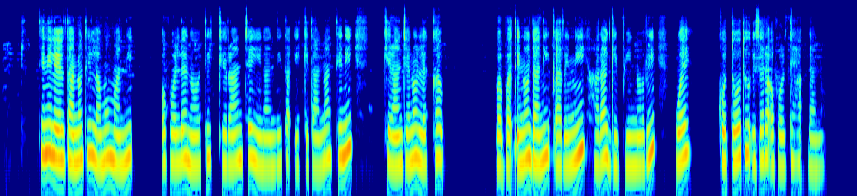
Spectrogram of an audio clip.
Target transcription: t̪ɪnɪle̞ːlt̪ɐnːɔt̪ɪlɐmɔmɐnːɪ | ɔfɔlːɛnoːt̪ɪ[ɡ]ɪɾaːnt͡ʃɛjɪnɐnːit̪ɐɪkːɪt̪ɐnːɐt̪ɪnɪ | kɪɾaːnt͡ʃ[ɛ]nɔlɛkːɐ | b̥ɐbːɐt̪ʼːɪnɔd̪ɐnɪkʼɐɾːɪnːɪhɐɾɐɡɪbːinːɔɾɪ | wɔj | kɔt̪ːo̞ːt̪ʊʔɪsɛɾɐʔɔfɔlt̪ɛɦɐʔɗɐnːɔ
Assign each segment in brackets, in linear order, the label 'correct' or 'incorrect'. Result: incorrect: k, correct

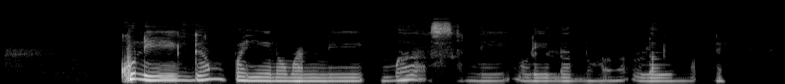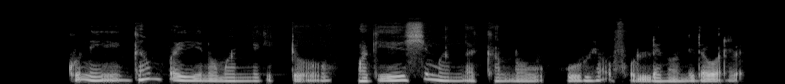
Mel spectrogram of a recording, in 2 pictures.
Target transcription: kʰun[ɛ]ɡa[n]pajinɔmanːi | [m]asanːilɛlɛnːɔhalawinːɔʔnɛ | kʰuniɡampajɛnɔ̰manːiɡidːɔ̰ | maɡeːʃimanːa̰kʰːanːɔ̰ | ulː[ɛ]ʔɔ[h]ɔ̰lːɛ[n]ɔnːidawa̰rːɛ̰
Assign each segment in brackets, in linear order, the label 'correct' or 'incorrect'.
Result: incorrect: i, incorrect: m, correct, incorrect: a, incorrect: f, correct

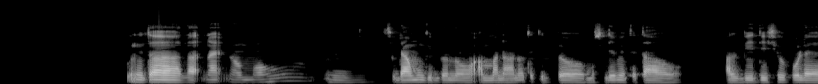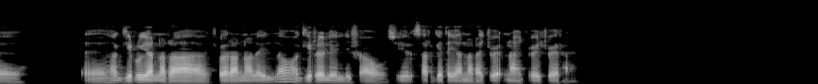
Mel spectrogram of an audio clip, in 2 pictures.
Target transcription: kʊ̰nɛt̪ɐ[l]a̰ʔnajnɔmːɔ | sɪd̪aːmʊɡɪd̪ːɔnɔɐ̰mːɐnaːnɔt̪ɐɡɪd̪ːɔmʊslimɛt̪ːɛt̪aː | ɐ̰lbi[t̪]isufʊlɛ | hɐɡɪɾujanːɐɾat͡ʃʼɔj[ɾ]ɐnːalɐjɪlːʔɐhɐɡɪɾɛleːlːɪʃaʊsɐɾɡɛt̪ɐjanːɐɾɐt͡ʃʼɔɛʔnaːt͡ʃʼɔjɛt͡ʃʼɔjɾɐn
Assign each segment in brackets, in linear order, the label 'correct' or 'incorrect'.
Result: correct, incorrect: d̪, correct

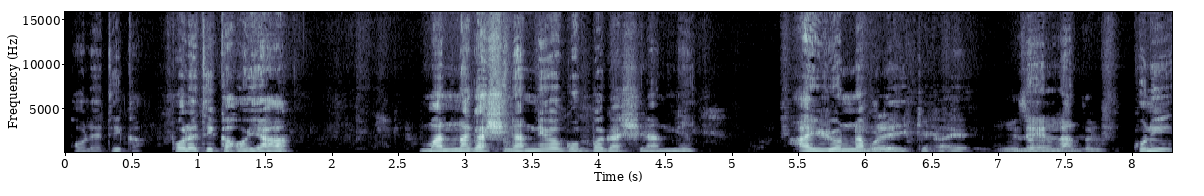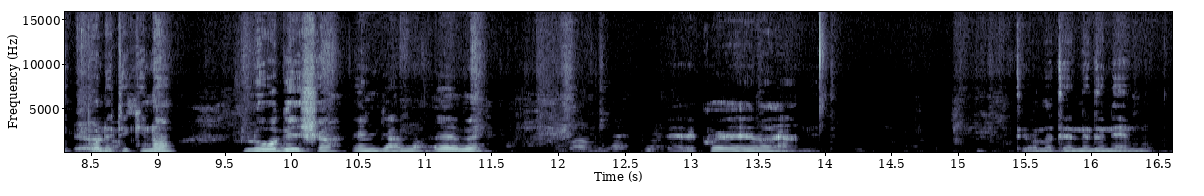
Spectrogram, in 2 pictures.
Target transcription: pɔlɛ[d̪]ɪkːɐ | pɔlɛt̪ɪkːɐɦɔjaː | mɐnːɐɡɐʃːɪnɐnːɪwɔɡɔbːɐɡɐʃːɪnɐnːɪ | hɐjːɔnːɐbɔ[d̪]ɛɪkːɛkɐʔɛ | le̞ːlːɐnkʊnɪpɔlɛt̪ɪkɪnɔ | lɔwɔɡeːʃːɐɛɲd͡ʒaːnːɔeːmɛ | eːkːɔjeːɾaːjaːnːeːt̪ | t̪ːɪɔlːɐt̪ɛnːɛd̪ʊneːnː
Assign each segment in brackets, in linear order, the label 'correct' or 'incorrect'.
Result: incorrect: t̪, correct

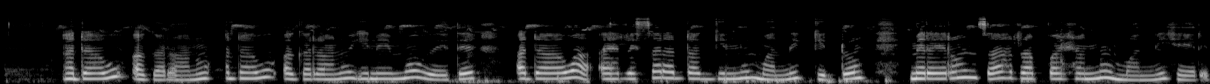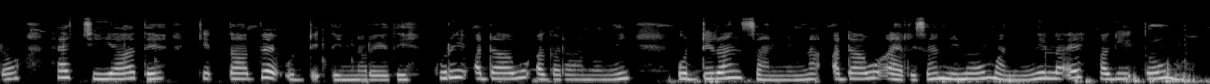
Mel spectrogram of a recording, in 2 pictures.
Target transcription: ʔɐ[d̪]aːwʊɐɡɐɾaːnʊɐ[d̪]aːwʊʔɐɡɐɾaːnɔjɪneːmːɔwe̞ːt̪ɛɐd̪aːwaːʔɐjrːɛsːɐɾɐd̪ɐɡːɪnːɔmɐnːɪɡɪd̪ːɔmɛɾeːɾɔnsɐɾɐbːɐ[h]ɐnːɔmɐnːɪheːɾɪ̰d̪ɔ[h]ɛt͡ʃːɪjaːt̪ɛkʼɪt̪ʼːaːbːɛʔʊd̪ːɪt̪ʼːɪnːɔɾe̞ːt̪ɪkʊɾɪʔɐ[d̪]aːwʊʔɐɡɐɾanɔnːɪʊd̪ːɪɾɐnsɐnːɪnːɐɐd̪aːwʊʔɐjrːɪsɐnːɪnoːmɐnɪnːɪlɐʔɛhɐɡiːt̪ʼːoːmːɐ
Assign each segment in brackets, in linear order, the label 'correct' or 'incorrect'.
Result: correct, correct, incorrect: ʃ, correct, correct

